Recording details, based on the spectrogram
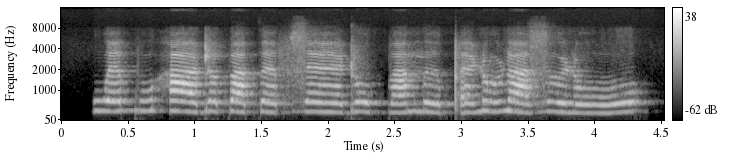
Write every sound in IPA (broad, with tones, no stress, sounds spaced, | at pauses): w ɛ˨˩˦ b u˨˩˦ h aː˧˩ ɖ ɜ˧˩ p a˧˩ t̪ ɛ˧˩ f z ɛː˧˩ ɖ o˧˩ b a˨˩˦ n̪ ɘ˧˩ pʼ ɛ˨˩˦ ɳ u˨˩˦ ɳ a˧˩ z ɯ˧˩ ɳ oː˨˩˦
